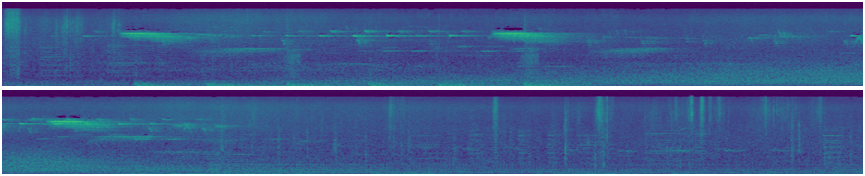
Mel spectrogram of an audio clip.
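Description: A jogger's running footsteps thud past on the road for a few seconds, over birds chirping and soft background music.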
